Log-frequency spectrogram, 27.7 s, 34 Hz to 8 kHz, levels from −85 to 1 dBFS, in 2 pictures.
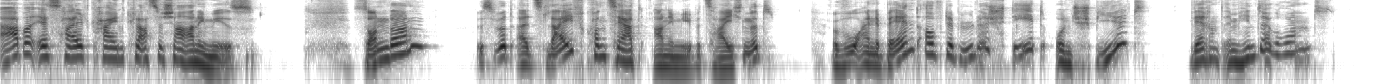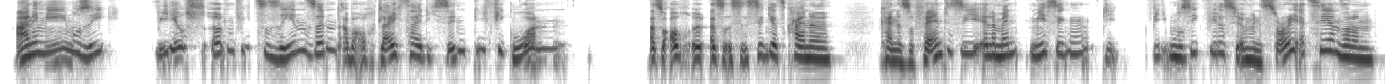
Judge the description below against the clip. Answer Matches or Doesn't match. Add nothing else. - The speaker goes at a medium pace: Doesn't match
